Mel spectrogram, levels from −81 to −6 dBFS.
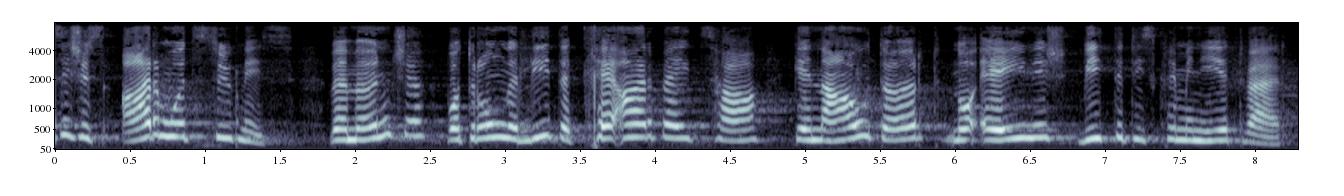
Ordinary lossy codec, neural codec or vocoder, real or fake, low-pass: none; none; real; 7.2 kHz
